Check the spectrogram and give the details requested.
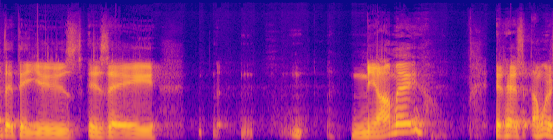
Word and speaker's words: ñame: Ñame. Ñame.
